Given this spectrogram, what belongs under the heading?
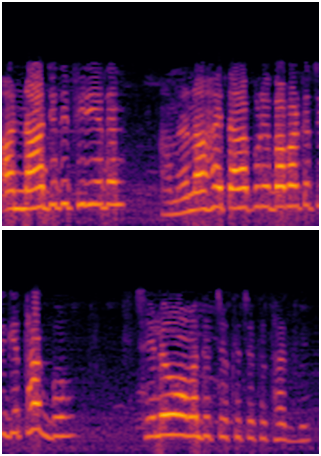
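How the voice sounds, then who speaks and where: An actress playing a calm, faithful village wife who reassures her husband. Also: high voice, fairly quick, natural voice. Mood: reassuring. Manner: reassuring and steady. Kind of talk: devotional film acting. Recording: dull lo-fi film soundtrack.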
